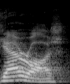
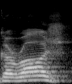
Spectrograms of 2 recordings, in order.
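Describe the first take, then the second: First: The stress is on the first syllable. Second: The stress is on the second syllable. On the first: "in British English, stress on first syllable" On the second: "in American English, stress on second syllable"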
